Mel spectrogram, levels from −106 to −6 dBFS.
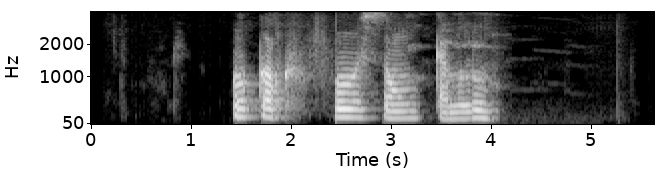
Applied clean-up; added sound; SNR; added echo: neural mask model RNNoise.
